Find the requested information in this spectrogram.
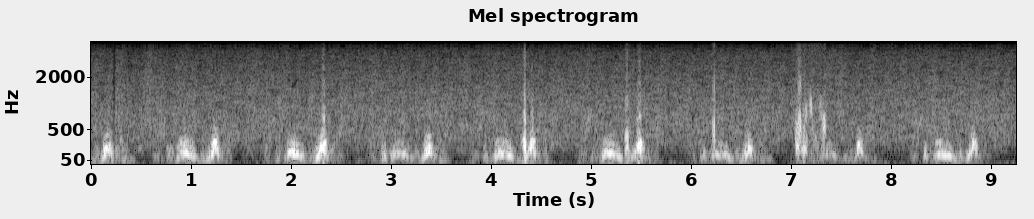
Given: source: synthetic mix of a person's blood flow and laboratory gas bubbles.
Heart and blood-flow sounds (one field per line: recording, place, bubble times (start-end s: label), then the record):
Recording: Doppler ultrasound of blood flow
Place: precordium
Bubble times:
4.29-4.38 s: bubbles
5.33-5.39 s: bubbles
6.20-6.26 s: bubbles
7.03-7.35 s: bubbles
From the record:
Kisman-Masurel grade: 123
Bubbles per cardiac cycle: 1 to 2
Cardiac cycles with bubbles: 10 to 50%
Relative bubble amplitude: loud (0.450 to 0.775)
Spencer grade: 2 (many but less than half of the cardiac periods contain bubble signals, singularly or in groups)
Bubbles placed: only in the low amplitude regions of the cardiac cycle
